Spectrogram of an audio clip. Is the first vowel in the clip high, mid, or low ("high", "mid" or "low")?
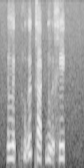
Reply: mid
